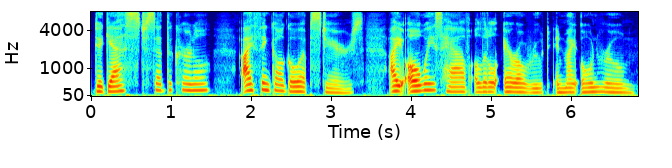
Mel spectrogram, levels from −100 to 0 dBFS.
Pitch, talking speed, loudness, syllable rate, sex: 175 Hz, 175 wpm, -21 LUFS, 4.5 syllables/s, female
